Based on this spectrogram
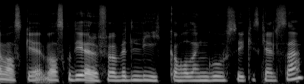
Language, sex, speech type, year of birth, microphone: Norwegian, female, spontaneous, 1986, Shure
